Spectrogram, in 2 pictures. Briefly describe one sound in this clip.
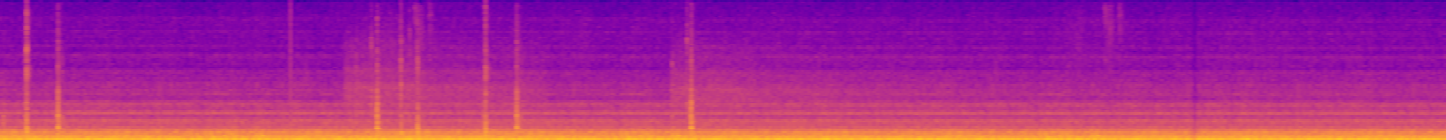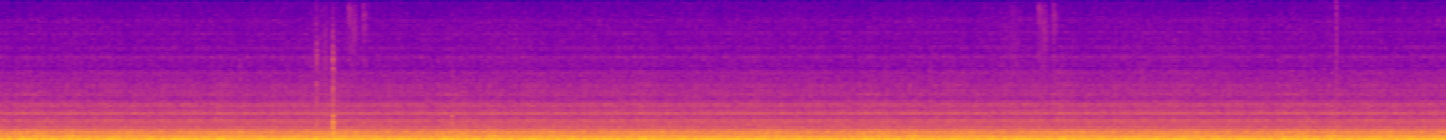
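A train's electric motors hum steadily as it runs along the rails.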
